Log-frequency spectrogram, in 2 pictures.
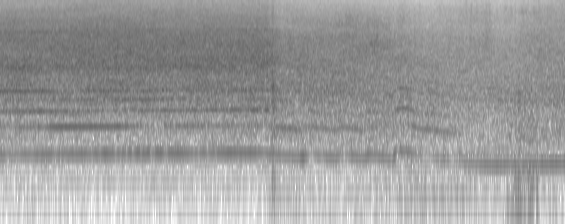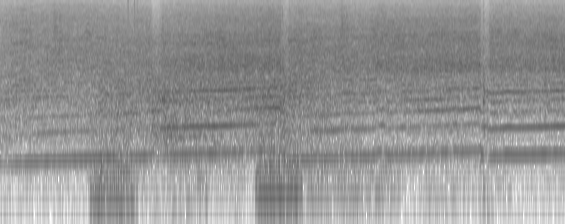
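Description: A race car engine roars steadily, its pitch rising and dropping with gear shifts.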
